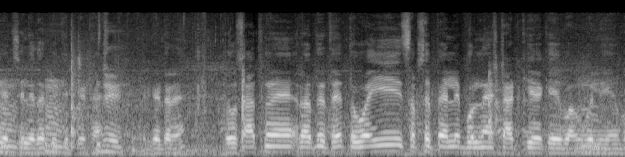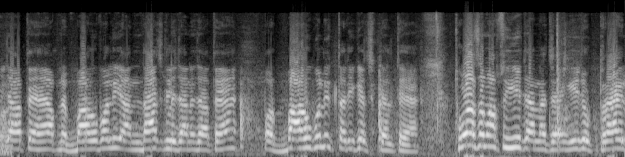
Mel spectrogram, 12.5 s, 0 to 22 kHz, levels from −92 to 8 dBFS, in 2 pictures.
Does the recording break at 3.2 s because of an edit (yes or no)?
no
